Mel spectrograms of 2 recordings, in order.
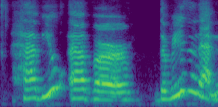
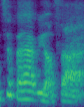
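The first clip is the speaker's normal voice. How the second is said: plain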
